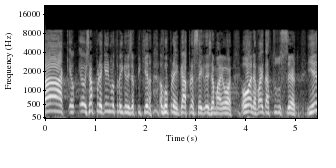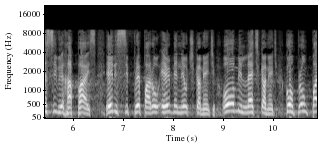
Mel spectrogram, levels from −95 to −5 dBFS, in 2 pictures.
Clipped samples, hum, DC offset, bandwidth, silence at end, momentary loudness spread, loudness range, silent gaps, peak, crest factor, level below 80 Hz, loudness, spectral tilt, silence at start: under 0.1%; none; under 0.1%; 9.4 kHz; 0 s; 6 LU; 1 LU; none; -2 dBFS; 16 dB; -58 dBFS; -19 LUFS; -5.5 dB/octave; 0 s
